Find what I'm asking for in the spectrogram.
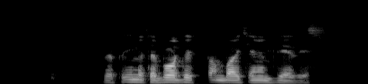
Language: Albanian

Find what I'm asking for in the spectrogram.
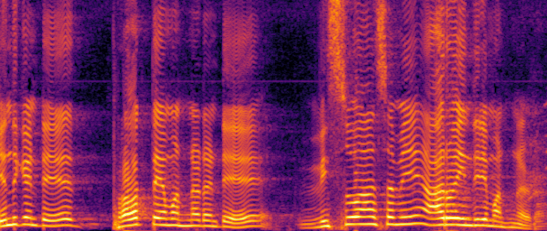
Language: Telugu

